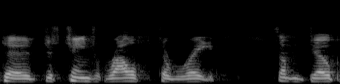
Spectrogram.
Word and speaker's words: Ralph: Also, did you say Ray Fiennes? Is that how his name is pronounced? Yeah, I thought it was Ralph Fiennes, but every time that I've heard someone like interview him or talk to him, it's always Rafe.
